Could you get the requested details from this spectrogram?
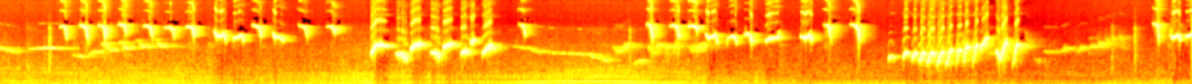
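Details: Provoked white-rumped shama in energetic song, showing off imitated material: clusters of quick high whistles, twisting slurred phrases, a long descending whistle, then a rapid rising trill of crisp notes.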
